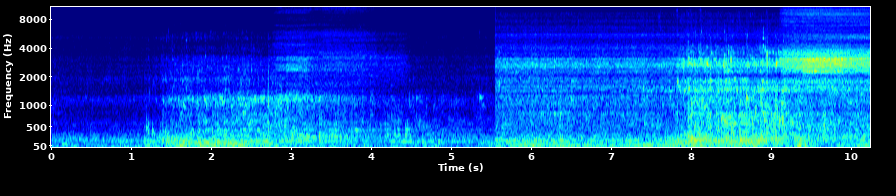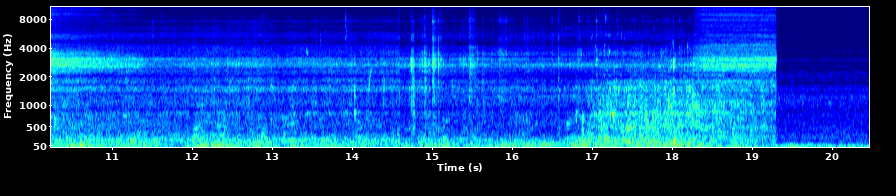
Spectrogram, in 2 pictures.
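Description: Muffled underwater noise heard through a diving camera's housing, with three louder bubbling rushes about two, nine and eighteen seconds in, like a scuba diver exhaling through a regulator.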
